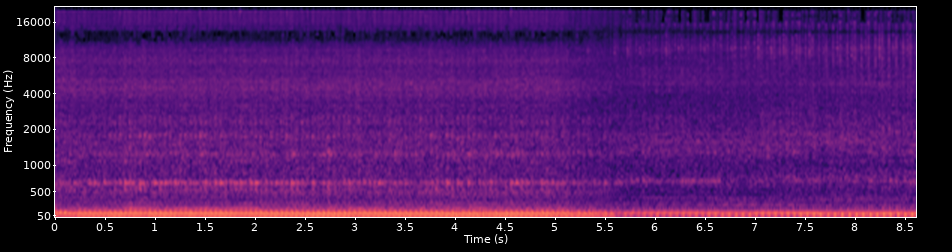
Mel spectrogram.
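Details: BMW R1200C after fuel pump replacement, no fuel leaks. A steady, low, even idle thump that dips slightly then settles; healthy idle.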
